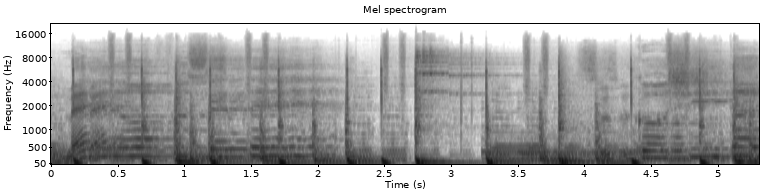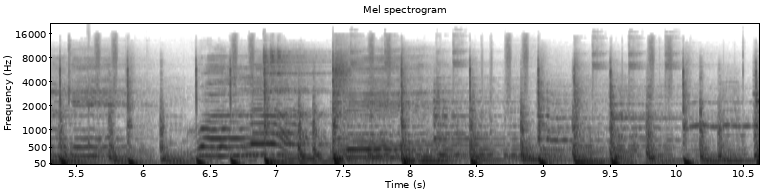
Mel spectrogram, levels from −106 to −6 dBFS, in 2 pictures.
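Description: The audio twice drops about a semitone flat and plays about 5.9% slower, from 2.99 to 4.27 s and from 9.05 s to the end. Speed and pitch shift together. This is a drift correction step, likely a clock-matching buffer adjustment.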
